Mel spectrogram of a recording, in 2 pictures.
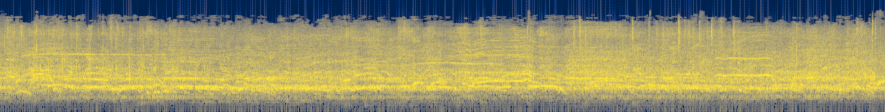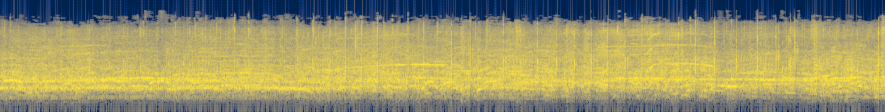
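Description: A crowd of people chatters and cheers outdoors.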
